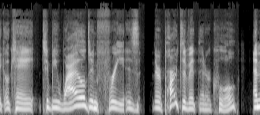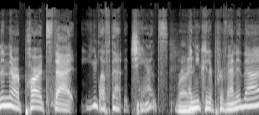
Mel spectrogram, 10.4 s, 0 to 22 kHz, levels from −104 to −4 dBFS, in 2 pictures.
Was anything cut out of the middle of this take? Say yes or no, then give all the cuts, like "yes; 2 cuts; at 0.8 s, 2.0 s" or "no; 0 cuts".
yes; 3 cuts; at 2.5 s, 7.2 s, 7.7 s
